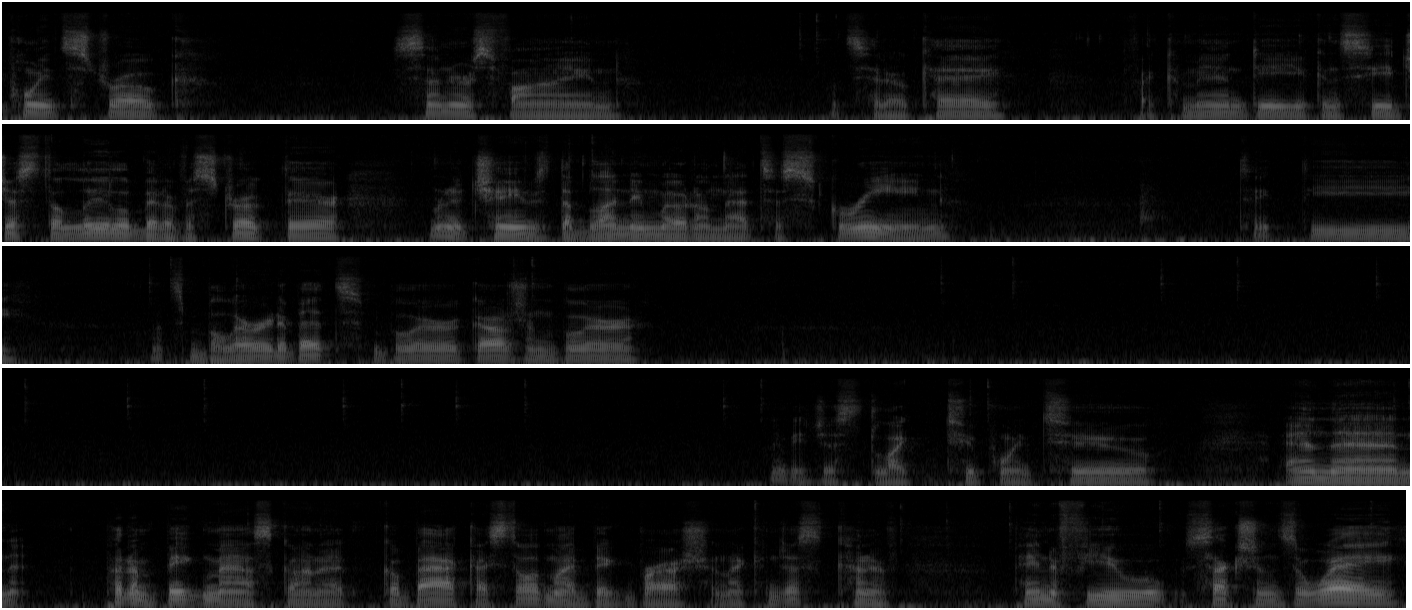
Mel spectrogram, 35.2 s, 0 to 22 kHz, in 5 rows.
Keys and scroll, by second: 5.5 super+d, 6.5 super+v, 29.3 b.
